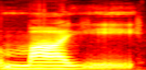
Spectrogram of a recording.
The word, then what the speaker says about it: Magli: so many different ways moli or Magi but it's uh the G and the L are silent so mayi so you can sound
